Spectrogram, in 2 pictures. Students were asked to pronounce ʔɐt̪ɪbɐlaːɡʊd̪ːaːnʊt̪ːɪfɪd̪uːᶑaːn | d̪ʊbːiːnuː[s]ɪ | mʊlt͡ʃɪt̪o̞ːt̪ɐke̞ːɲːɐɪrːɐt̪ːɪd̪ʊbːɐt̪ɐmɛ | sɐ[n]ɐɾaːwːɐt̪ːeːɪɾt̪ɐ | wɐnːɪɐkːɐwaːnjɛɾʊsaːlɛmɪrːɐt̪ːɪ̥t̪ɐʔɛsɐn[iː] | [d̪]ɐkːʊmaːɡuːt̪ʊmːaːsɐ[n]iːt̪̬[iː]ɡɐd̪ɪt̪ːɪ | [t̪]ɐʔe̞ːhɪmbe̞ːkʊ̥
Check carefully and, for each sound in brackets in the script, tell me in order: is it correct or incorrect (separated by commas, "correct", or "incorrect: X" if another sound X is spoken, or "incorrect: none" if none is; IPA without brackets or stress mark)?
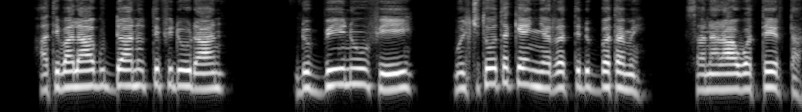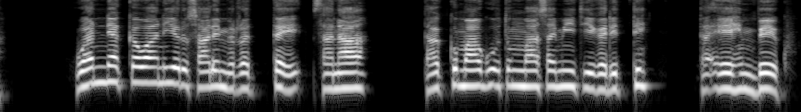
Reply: incorrect: f, correct, incorrect: aː, incorrect: t̪, incorrect: m, correct, correct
